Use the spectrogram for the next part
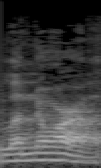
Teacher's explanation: the pronunciation of Leroy is similar to Lenora, the accent's on the second syllable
